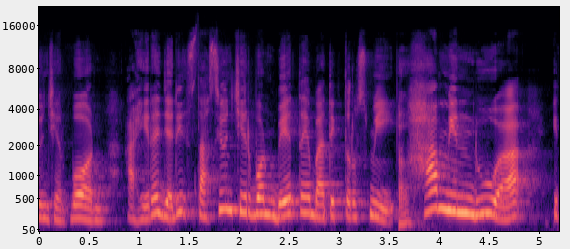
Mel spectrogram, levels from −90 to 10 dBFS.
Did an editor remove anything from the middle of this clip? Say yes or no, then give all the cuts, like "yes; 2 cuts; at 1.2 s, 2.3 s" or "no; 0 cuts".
yes; 1 cut; at 3.6 s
